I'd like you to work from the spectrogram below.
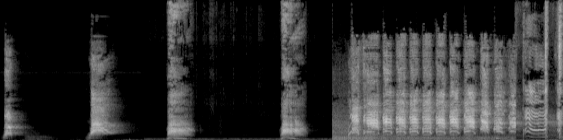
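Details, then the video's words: Pet fox indoors: several short hoarse harmonic yelps spaced about two seconds apart, then a rapid run of chattering, evenly pulsed calls, ending in a few higher wavering squeals. "Funny fox sounds"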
